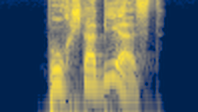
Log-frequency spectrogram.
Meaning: second-person singular present of buchstabieren
- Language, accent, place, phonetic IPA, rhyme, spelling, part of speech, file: German, Germany, Berlin, [ˌbuːxʃtaˈbiːɐ̯st], -iːɐ̯st, buchstabierst, verb, De-buchstabierst.ogg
